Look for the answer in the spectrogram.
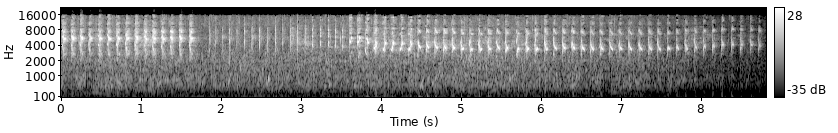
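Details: Long fighter-style lovebird chattering used as tutor material with trickling water: fast, even strings of high chirps. There is a brief pause near two seconds, then a louder steady run that fades toward the end.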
